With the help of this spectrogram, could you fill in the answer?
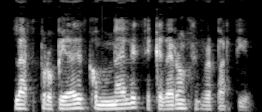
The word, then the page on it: repartir: spanisch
